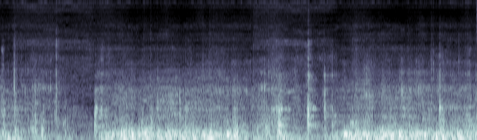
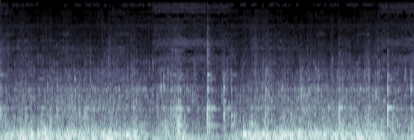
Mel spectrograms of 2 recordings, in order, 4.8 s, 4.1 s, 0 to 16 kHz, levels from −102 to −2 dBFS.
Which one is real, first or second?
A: second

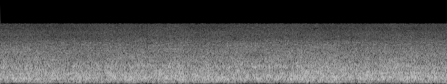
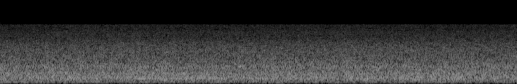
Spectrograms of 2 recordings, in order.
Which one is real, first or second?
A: second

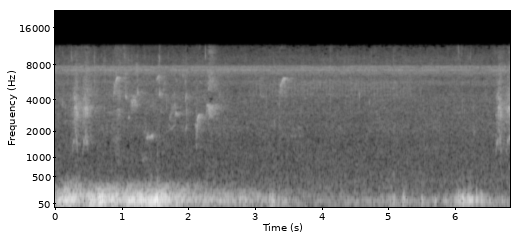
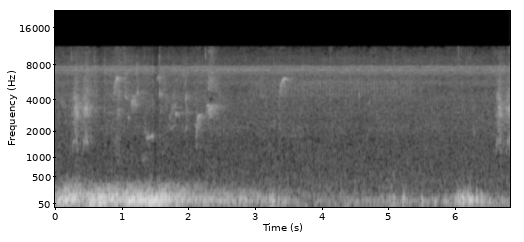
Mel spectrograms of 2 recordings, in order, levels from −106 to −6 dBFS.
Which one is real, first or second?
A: first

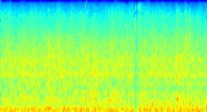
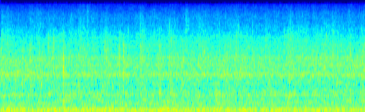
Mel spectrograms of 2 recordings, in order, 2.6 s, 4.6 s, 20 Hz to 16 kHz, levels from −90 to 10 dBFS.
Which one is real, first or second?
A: second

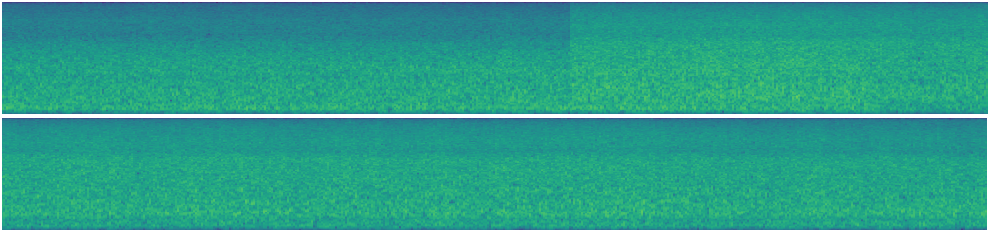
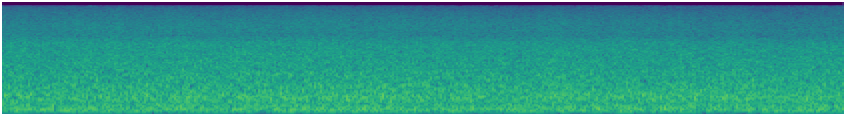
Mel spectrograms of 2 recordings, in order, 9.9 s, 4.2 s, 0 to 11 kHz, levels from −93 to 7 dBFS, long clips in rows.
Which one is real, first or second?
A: first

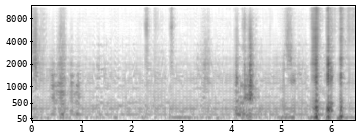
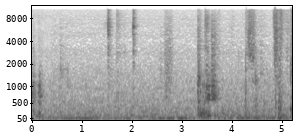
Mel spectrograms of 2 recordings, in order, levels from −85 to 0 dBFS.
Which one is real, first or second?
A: second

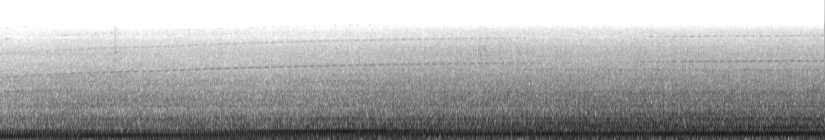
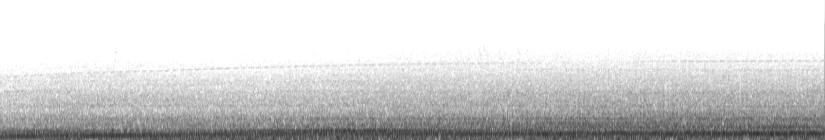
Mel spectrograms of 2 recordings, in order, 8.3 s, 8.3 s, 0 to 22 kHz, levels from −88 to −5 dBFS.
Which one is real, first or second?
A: first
